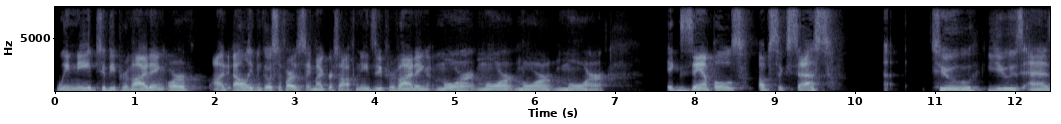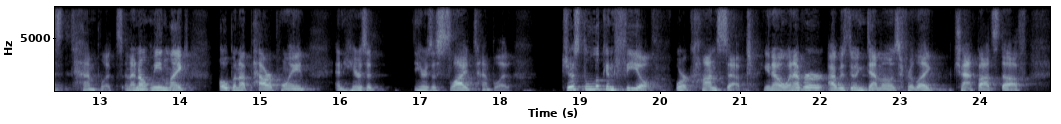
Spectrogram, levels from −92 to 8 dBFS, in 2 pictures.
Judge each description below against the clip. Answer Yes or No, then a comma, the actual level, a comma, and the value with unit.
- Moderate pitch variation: Yes, average, 3.6 semitones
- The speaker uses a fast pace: No, average, 150 wpm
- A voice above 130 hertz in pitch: Yes, medium, 140 Hz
